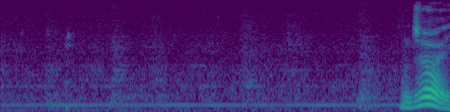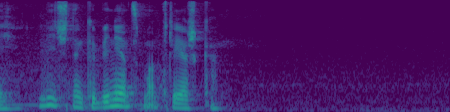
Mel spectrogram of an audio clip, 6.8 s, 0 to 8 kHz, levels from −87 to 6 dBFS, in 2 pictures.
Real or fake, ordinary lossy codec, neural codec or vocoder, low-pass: real; none; none; none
